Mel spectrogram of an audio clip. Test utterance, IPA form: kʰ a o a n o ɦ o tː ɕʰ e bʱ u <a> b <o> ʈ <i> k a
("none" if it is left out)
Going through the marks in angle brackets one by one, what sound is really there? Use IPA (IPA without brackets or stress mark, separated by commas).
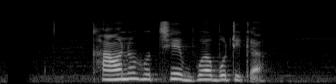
a, o, i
